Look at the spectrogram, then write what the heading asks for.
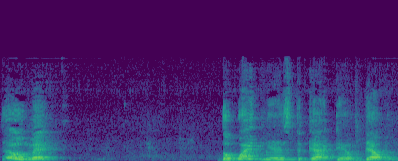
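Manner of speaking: normal talking voice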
